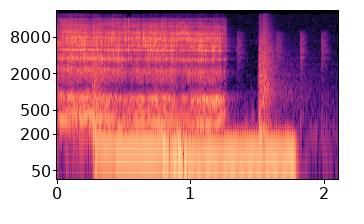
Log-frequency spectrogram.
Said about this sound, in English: I happen to be your host, sitting down here, sipping on some cold coffee, drinking some cold brew.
